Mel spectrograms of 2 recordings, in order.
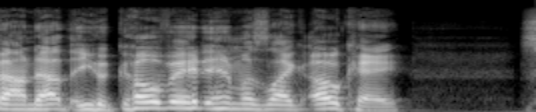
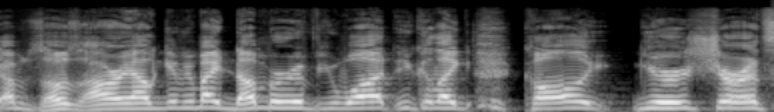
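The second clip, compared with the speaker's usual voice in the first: put-on crying, tearful voice; 3 semitones higher than usual. Retelling how the other driver apologized: imitating someone crying. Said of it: "She's like, like, crying".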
